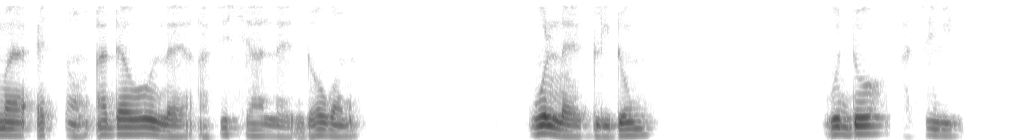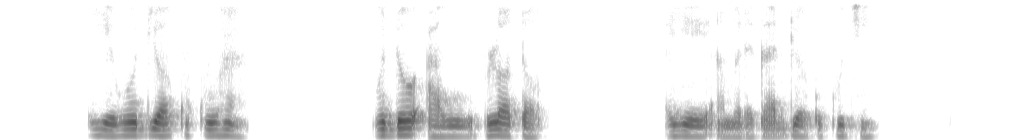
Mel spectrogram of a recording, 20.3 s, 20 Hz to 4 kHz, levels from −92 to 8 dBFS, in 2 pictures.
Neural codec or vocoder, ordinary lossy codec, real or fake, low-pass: autoencoder, 48 kHz, 128 numbers a frame, DAC-VAE, trained on Japanese speech; MP3, 24 kbps; fake; 3.6 kHz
